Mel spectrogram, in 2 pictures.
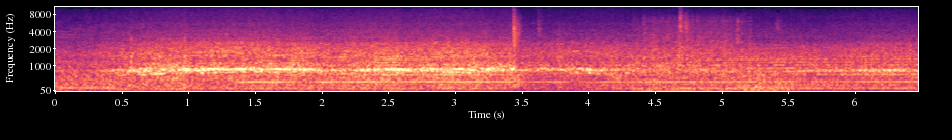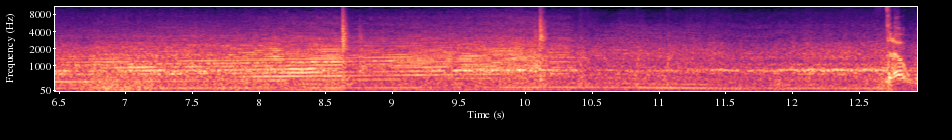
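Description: Race car in iRacing with the engine droning and shifting pitch while the tires squeal and skid through a corner under trail braking, loud and continuous with sharp transient clicks, and someone talks over it.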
